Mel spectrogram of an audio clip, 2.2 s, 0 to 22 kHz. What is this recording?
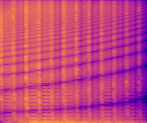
Sound effects > Electronic / Design
SFX Opening Path2
Made using SFXR, this sounds like when you can finally proceed to another area.
artificial, digital, sfx, soundeffect, unlock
